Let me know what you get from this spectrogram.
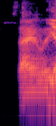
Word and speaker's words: Xia Li: And they paired her up with Xia Li. Is that, I think that's how you pronounce it, Xia Li? – Yep.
